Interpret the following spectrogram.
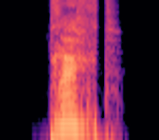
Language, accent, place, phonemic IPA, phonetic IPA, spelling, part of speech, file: German, Germany, Berlin, /traxt/, [tʁaχt], Tracht, noun, De-Tracht.ogg
- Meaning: 1. a style of clothing or appearance, chiefly one that is typical of some group, region or age; a traditional costume 2. pollen carried to the hive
